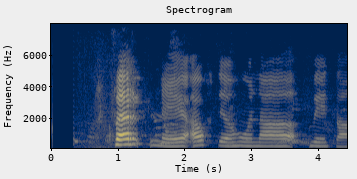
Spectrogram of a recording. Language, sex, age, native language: Icelandic, female, 9, Icelandic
